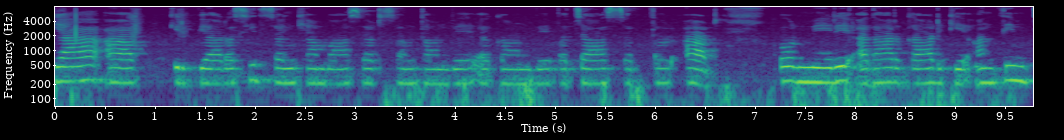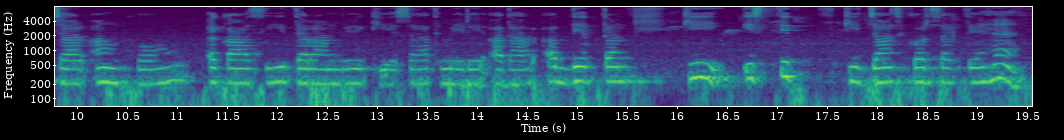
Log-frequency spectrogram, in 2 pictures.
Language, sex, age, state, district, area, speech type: Hindi, female, 45-60, Bihar, Madhepura, rural, read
